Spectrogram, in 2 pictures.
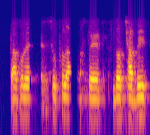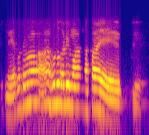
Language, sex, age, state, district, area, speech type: Santali, male, 30-45, West Bengal, Dakshin Dinajpur, rural, conversation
